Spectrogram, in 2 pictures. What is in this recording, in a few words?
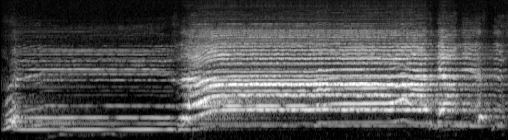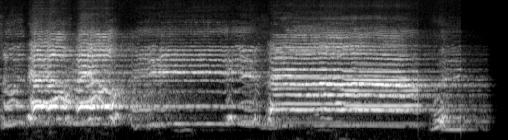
CHOIRS; Best Service; Ethnic Journey Sound Cube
